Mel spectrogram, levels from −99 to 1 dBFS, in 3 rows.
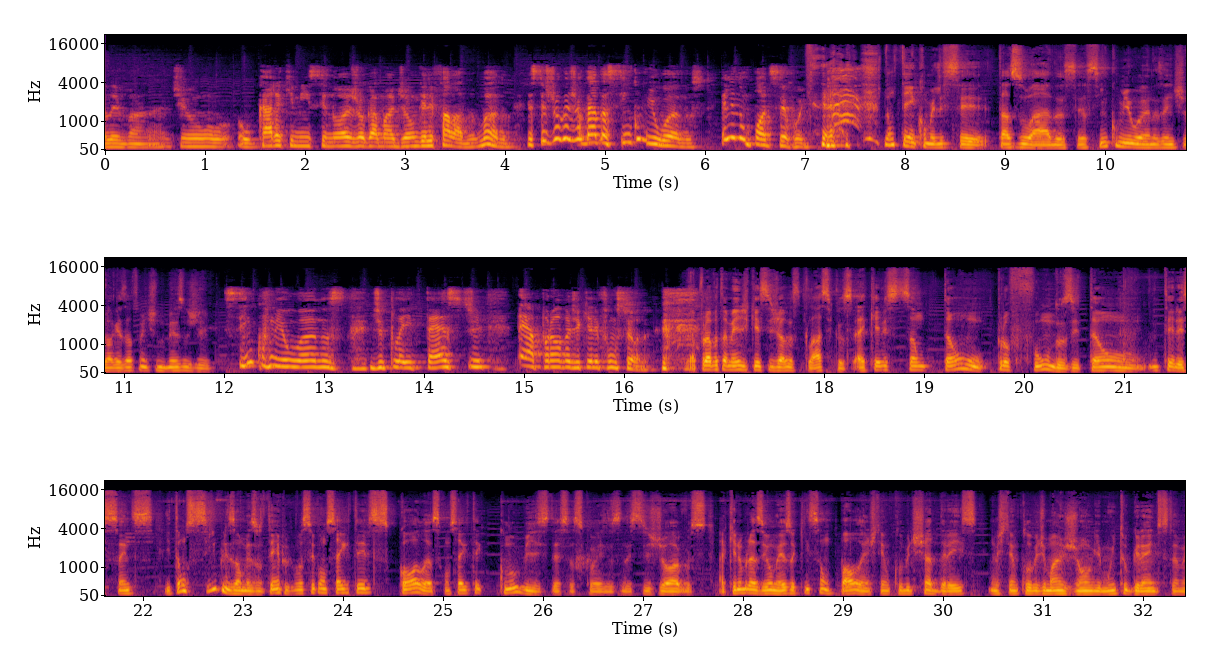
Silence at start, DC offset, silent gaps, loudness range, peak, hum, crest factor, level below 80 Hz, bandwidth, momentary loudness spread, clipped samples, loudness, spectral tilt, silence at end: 0 s; under 0.1%; none; 2 LU; -4 dBFS; none; 18 dB; -60 dBFS; 15.5 kHz; 7 LU; under 0.1%; -22 LUFS; -5 dB/octave; 0 s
